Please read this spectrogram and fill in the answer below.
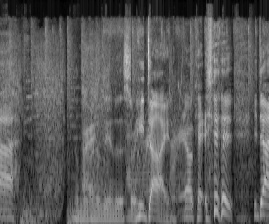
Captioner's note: giggles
